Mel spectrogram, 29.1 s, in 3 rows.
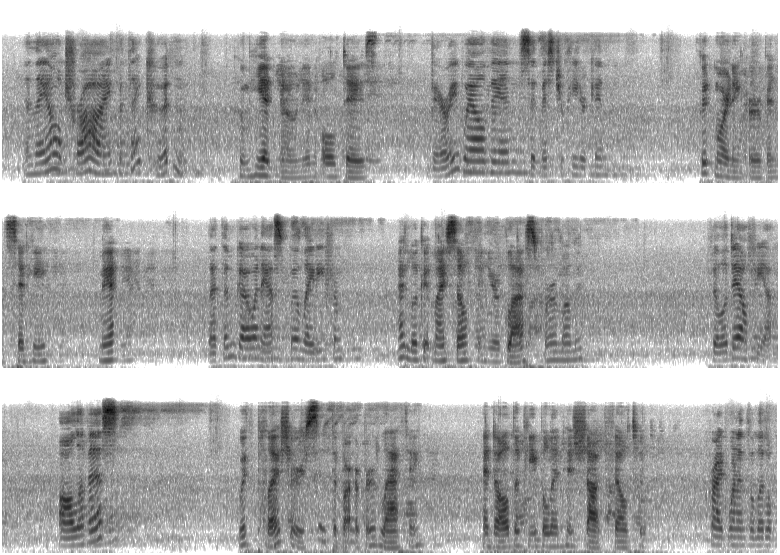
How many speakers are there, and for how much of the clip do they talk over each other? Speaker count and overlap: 2, no overlap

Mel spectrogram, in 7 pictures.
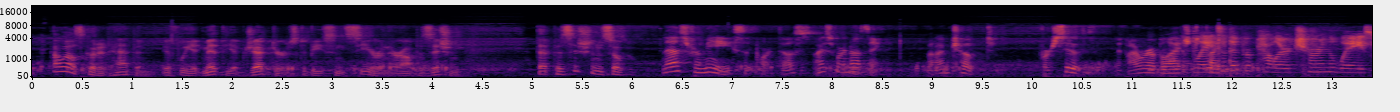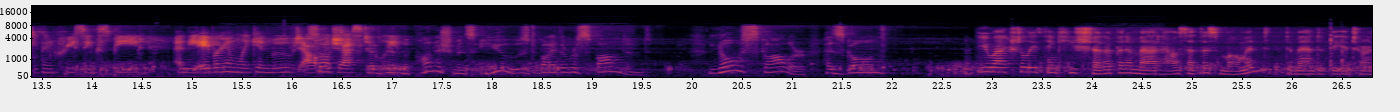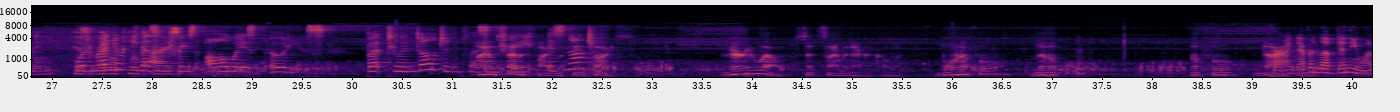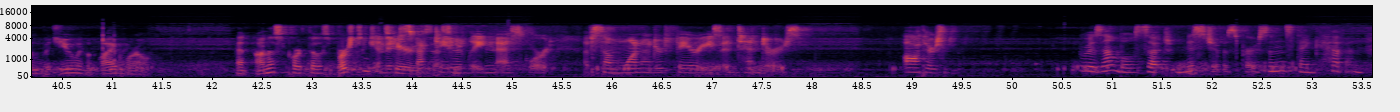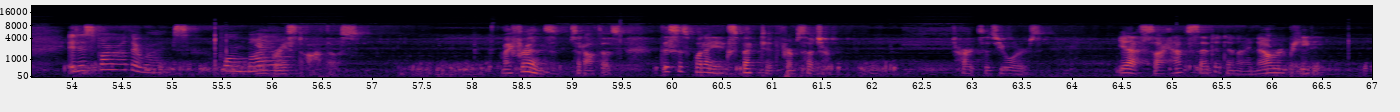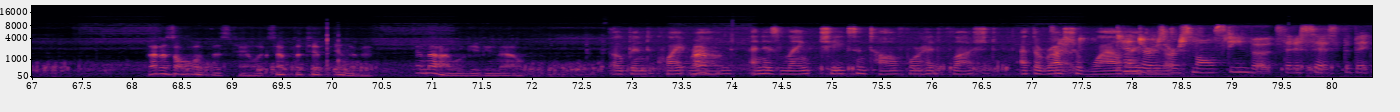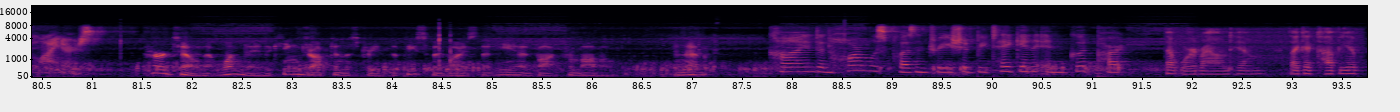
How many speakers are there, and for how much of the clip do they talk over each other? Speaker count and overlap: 7, about 9%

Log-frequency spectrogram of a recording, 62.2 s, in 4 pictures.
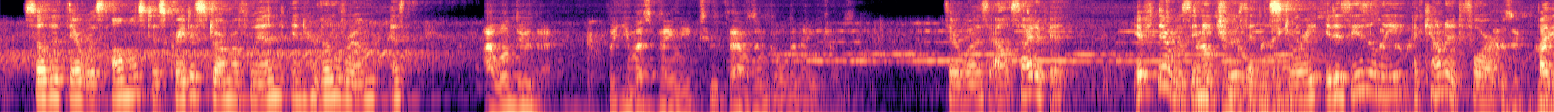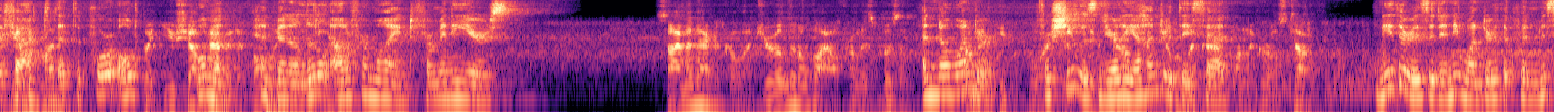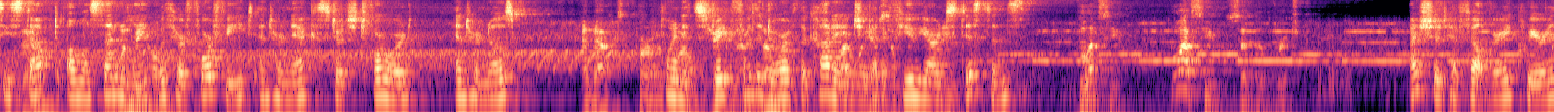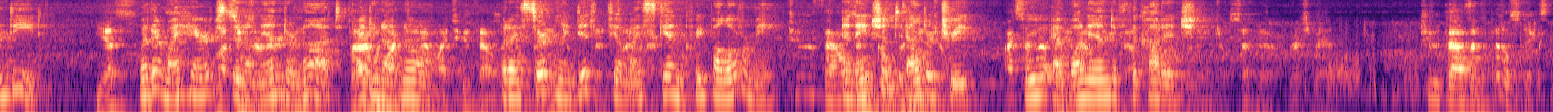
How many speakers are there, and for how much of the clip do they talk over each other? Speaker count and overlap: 2, about 43%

